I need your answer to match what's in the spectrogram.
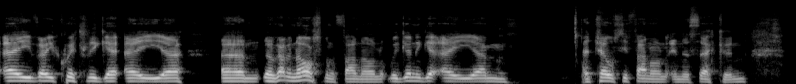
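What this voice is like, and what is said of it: Hoarse, strained voice. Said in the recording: “I'm losing my voice here. I'm totally losing my voice.”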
